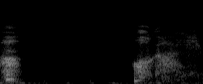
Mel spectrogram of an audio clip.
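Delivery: whispered "oh gosh"; a horrified breath, unvoiced; shocked whisper. Shocked by internment story.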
